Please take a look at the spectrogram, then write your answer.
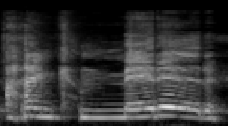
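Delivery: giggling it out loud; laughing. Real, not acted. Reader laughing at her own line.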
